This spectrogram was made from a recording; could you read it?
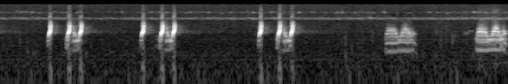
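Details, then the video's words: Female common quail, or batair, voice used for quail hunting: crisp clipped notes in groups of two or three, about once a second. Later come two short, lower buzzy rasps, with a constant high electronic-sounding tone behind. "common quail hunting sound//batair ki awaz"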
